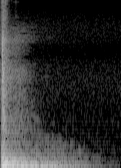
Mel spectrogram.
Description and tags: Palm strike on the side of an open wooden door.
Impact, Thud, Wood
